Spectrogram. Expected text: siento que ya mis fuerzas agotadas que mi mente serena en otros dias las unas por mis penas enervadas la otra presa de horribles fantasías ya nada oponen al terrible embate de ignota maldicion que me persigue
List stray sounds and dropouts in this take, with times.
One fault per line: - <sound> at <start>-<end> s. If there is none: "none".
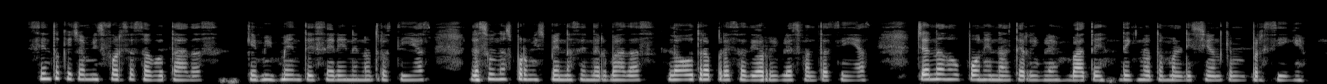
none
